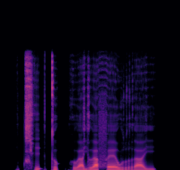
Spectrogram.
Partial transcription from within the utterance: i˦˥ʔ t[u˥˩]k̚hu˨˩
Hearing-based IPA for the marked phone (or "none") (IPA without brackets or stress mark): u˥˩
